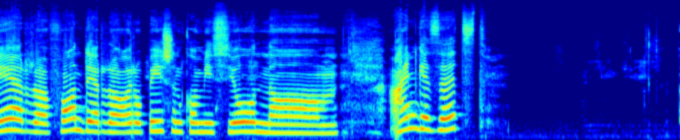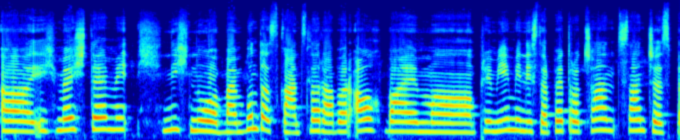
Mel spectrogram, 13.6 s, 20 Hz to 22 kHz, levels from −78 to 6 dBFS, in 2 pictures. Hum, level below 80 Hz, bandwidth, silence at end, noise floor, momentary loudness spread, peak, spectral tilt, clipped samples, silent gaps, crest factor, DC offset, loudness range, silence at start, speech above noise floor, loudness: none; -64 dBFS; 19.5 kHz; 0.1 s; -64 dBFS; 7 LU; -8 dBFS; -2 dB/octave; under 0.1%; none; 12 dB; under 0.1%; 4 LU; 0 s; 44 dB; -19 LUFS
